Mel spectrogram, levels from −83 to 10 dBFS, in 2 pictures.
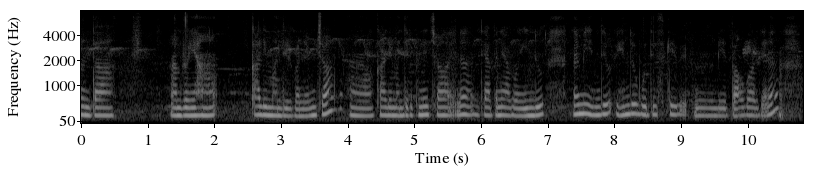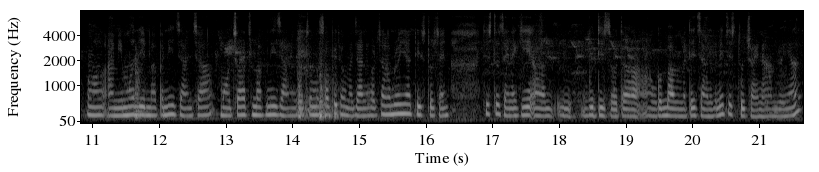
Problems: none marked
